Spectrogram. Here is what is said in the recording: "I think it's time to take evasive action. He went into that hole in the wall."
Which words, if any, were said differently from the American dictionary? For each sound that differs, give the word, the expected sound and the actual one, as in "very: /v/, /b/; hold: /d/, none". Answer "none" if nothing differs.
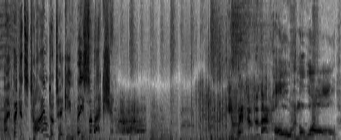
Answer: evasive: /v/, /f/; evasive: /z/, /s/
